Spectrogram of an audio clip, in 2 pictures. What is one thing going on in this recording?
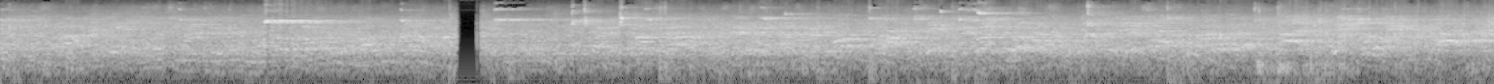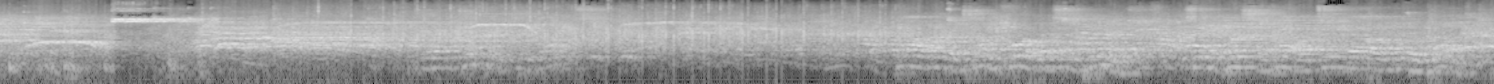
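A crowd cheers and chatters loudly in a large echoing gym.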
